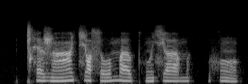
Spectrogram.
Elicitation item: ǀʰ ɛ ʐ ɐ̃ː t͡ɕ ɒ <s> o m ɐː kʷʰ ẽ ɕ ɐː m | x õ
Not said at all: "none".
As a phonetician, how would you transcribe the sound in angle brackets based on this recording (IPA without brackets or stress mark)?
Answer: s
